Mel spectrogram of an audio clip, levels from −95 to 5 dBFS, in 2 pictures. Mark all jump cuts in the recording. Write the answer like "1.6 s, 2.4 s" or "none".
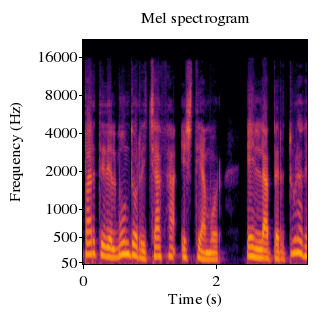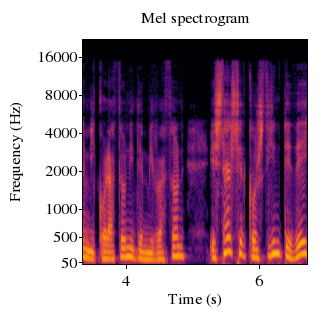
2.3 s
